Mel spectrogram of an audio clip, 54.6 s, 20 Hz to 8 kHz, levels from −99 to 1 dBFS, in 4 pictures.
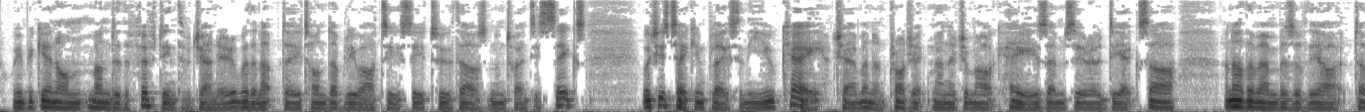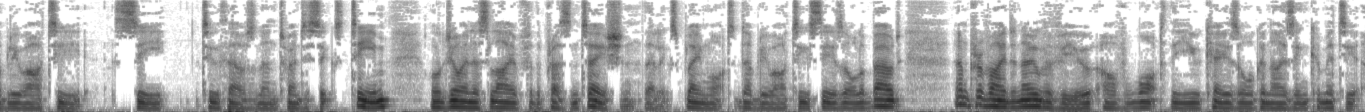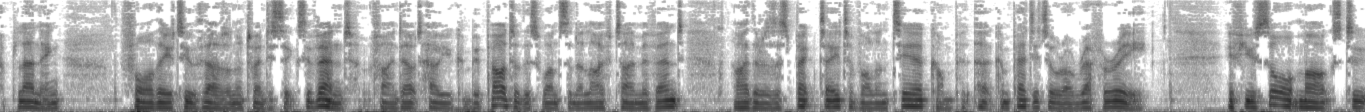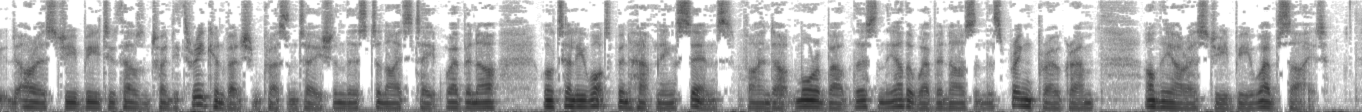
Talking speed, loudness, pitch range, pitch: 135 wpm, -25 LUFS, 90-110 Hz, 100 Hz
